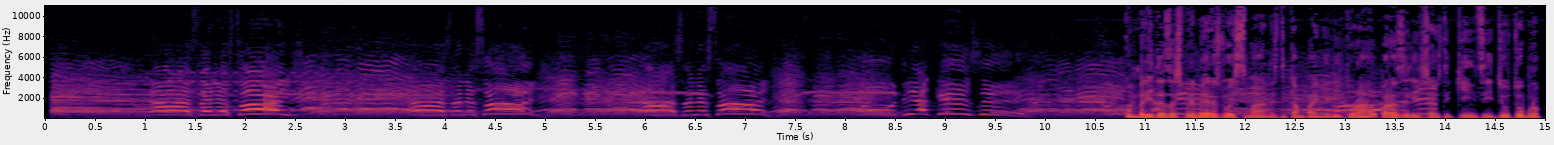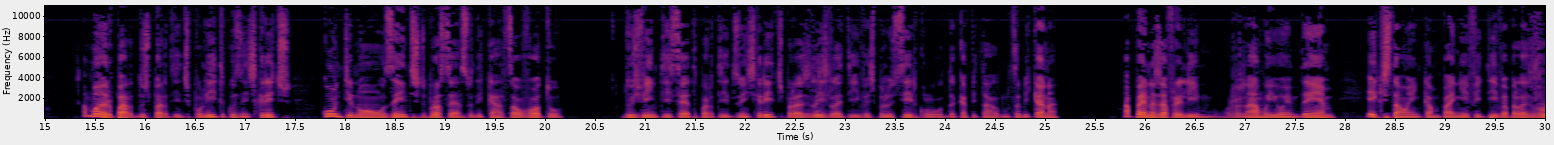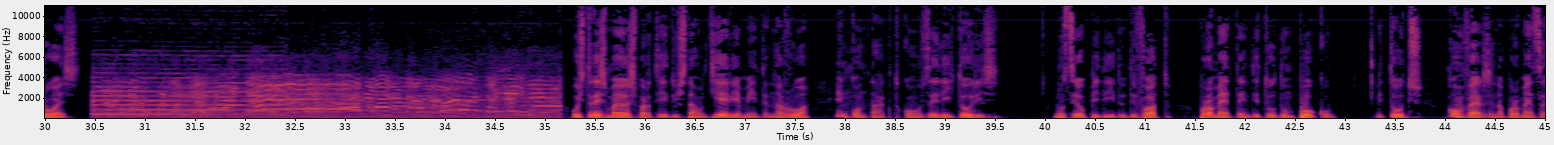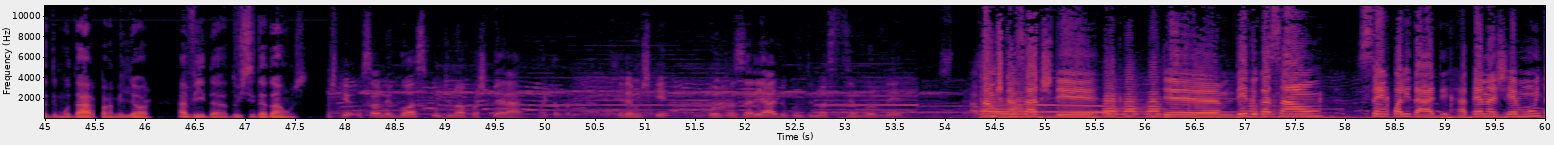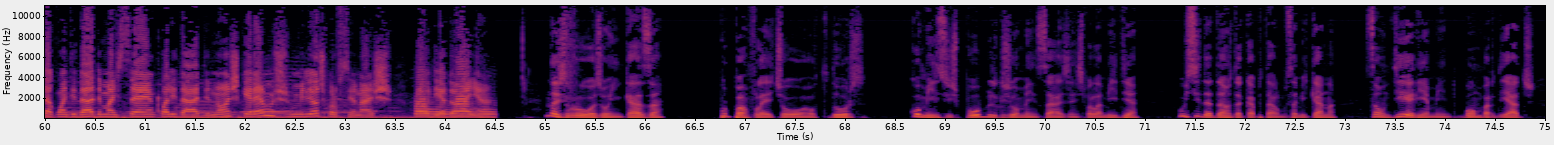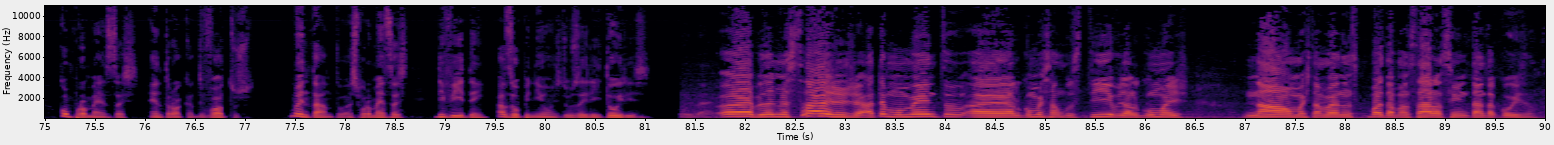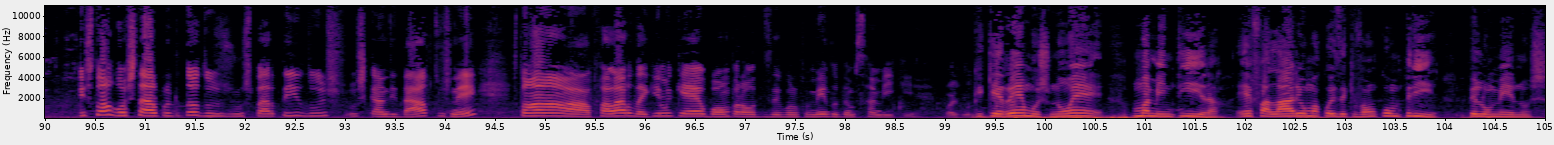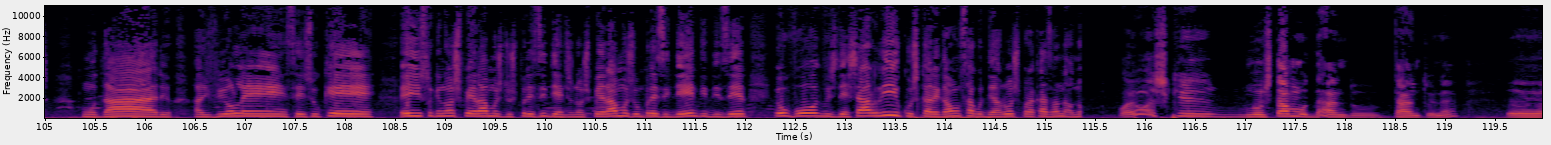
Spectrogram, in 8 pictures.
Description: Eleitores moçambicanos falam à Voz da América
